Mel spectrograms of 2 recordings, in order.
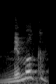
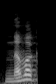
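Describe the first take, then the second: First: The first vowel sounds like 'i'. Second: The first vowel sounds like 'a'. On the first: The speaker calls it wrong. "ये निमक क्या होता है?" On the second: The speaker calls it right. "नमक हलाली।"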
